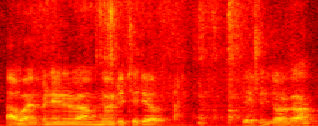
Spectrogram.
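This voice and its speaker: Lowish-voiced Sheffield man bantering live. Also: steady tone, fairly quick, reverberant, noisy background. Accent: Sheffield Yorkshire. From Sheffield, England. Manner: banter-heavy, mock trash-talking, rambling. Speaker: livestreamer. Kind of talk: late-night live stream chat. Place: home kitchen at night.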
